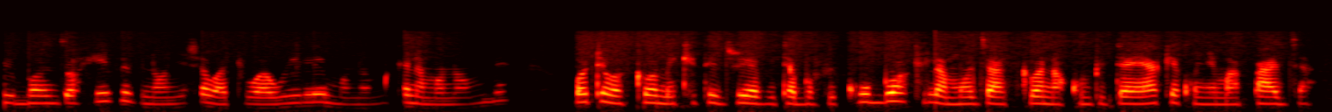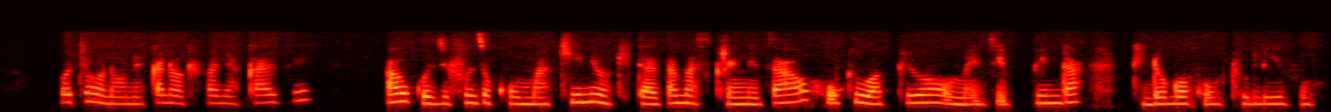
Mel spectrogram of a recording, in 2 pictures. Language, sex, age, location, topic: Swahili, female, 18-24, Nairobi, education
